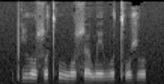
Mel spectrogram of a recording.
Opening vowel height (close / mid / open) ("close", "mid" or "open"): close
